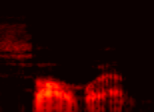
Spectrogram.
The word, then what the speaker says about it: Samhain: as I mean but the Celtic pronunciation is Sawan and it runs from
